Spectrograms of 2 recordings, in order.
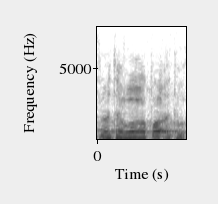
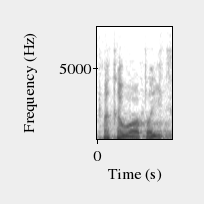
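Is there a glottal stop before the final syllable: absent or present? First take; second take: present; absent. First: The word is said with a glottal stop. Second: The word is said with a y sound, no glottal stop. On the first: "وأصله تواطأت بالهمزة بالهمز" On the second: "هكذا هو في النسخ فتواطيت"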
